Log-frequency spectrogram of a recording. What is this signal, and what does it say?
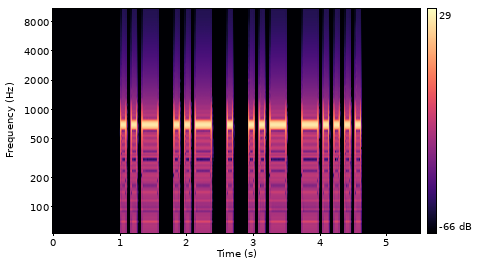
Morse code, heard as a keyed tone, about 15 wpm, 700 Hz. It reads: UUEU6
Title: Five Challenging Letter-Number Combinations 15wpm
